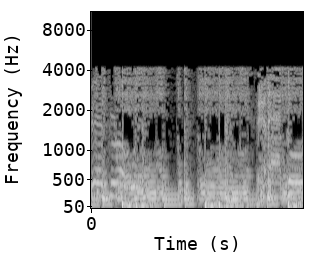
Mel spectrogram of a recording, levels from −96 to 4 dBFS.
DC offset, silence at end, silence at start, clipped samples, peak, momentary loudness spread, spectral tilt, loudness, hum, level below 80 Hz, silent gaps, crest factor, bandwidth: under 0.1%; 0 s; 0 s; under 0.1%; 0 dBFS; 5 LU; -12 dB/octave; -18 LUFS; none; -26 dBFS; none; 16 dB; 4.4 kHz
